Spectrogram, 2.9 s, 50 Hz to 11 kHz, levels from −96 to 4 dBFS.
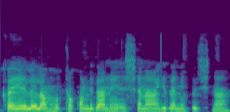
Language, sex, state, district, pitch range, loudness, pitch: Kannada, female, Karnataka, Dharwad, 215-225 Hz, -18 LUFS, 220 Hz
